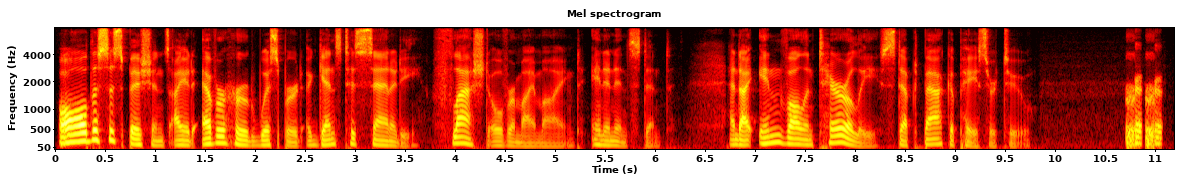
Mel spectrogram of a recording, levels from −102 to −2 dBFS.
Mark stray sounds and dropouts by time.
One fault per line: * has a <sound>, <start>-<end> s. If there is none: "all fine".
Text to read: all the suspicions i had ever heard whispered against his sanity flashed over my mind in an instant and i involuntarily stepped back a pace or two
* has a laugh, 10.7-11.1 s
